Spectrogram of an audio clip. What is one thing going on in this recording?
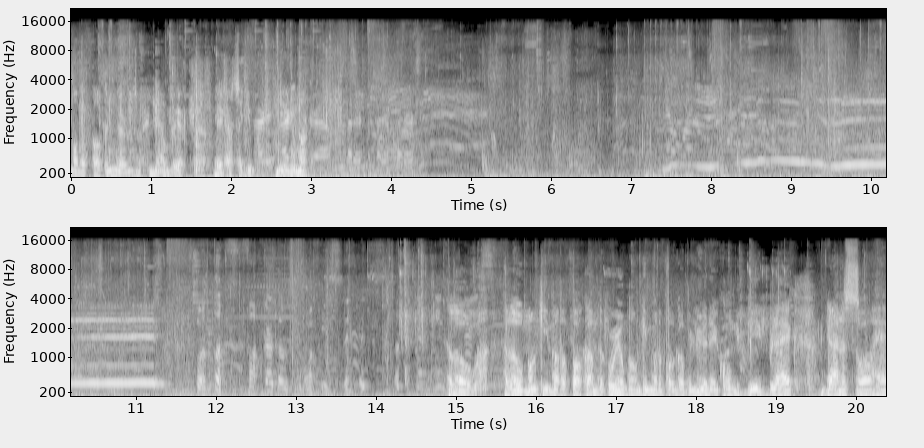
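Rapid gunfire crackles from a game.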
